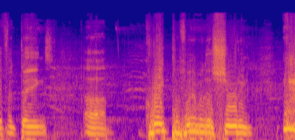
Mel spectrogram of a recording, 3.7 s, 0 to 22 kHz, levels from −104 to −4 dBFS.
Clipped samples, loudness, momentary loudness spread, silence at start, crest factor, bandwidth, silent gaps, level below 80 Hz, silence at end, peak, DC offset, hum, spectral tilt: under 0.1%; -26 LUFS; 16 LU; 0 s; 8 dB; 15.5 kHz; none; -44 dBFS; 0 s; -18 dBFS; under 0.1%; none; -6 dB/octave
